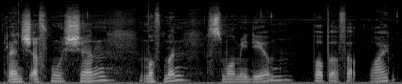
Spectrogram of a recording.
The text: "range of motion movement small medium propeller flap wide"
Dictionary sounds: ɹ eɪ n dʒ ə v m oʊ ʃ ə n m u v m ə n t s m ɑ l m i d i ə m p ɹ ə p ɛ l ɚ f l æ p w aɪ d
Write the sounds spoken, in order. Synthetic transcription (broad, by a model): ɹ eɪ n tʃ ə f m oʊ ʃ ə n m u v m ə n s m ɑ l m i d i ə m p ə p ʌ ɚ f ɑ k w aɪ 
